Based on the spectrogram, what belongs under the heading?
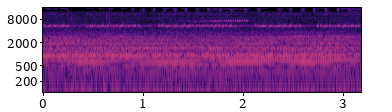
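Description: A train rumbles past with a sustained, blaring horn held steadily throughout, loud, over a dense low mechanical roar with no talking.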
